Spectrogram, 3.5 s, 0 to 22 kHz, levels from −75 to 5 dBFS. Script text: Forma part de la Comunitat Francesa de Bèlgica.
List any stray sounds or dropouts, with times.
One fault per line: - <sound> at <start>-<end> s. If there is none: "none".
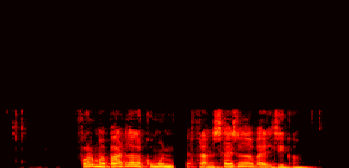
- dropout at 1.7-1.9 s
